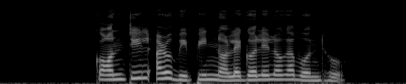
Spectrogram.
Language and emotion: Assamese, neutral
